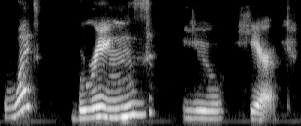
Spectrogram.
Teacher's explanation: for this form of the verb brings we need that z sound on the end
